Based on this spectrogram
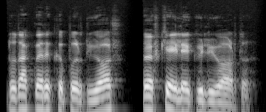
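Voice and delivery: ordinary delivery

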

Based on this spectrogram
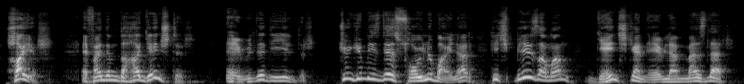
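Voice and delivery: high, emphatic explaining; self-important lecturing. A narrator's reading. Servant explaining noble customs to the girl, pompously instructive. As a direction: pronounce it like a weighty lesson. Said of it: "önemli bir şey öğretiyormuş gibi".

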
